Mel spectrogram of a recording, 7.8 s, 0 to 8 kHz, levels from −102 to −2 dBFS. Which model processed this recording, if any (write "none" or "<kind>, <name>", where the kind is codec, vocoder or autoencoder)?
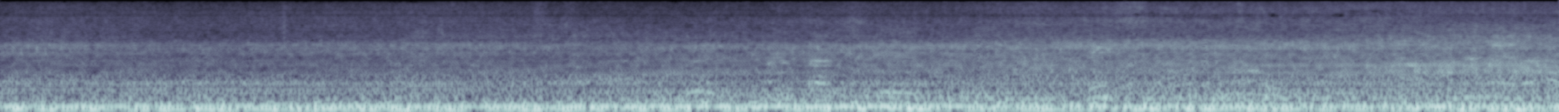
vocoder, Vocos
